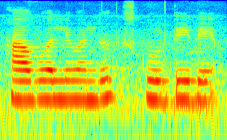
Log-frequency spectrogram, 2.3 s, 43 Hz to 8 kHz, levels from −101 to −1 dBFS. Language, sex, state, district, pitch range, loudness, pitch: Kannada, female, Karnataka, Bidar, 195-200 Hz, -18 LUFS, 195 Hz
